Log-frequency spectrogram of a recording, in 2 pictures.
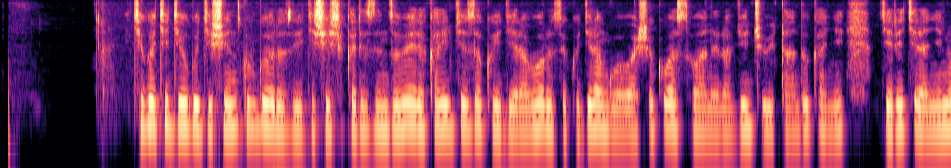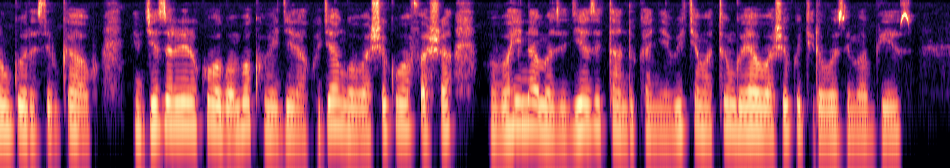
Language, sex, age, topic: Kinyarwanda, female, 18-24, agriculture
